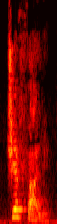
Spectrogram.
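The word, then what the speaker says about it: κεφάλι: Então, por exemplo, para a palavra cabeça, kefali, existem alguns lugares, sobretudo algumas ilhas, que pronunciam, como Creta, que se pronuncia cefali.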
